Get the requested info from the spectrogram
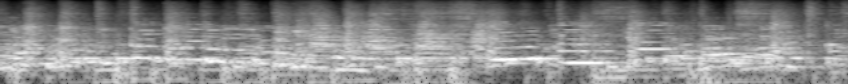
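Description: Jazz big band playing swing, with a brass section over drum kit and an archtop guitar.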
